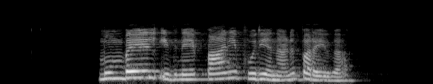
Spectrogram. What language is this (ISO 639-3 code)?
mal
